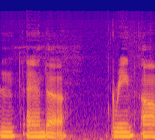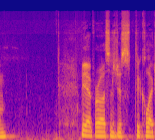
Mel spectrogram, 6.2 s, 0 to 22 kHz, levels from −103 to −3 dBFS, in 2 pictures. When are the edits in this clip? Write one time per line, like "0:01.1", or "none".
0:02.2
0:04.9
